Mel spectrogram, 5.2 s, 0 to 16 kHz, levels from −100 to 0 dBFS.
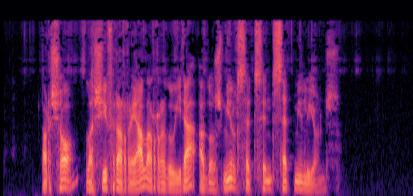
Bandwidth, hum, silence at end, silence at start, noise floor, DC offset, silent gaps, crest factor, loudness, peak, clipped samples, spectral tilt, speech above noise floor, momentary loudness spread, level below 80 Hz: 11.5 kHz; none; 0.95 s; 0.5 s; -75 dBFS; under 0.1%; none; 24 dB; -24 LUFS; -2 dBFS; under 0.1%; -3.5 dB/octave; 51 dB; 9 LU; -48 dBFS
